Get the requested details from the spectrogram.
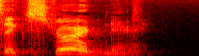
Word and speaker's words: extraordinary: The first Christmas was extraordinary, or extraordinary. I keep pronouncing that wrong. It's extraordinary.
